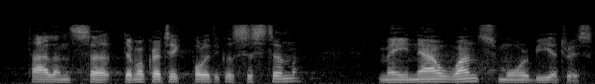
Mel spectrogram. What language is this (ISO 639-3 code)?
eng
